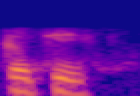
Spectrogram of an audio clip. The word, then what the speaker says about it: Gauthier: It's everyone goes by Gauthier, but I'm French-Canadian, so it's Gauthier.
